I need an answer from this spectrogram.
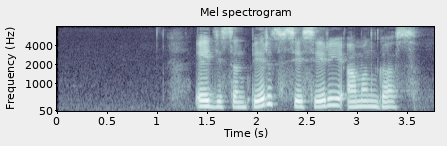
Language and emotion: Russian, neutral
